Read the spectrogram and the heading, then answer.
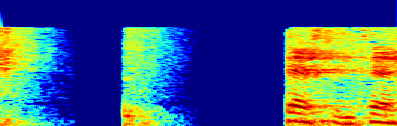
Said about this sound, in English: Testing. Oh, fell down. Okay. I was seeing something seriously powerful there. It knocked the mic down.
